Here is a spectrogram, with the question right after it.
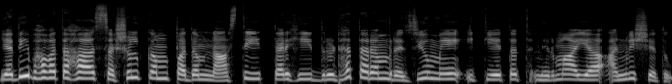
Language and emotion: Sanskrit, neutral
